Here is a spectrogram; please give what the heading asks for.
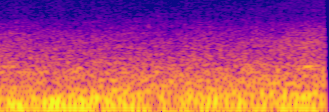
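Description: A steady rumble of a boat carrying people across water on their way to another place, with engine drone, rushing wash and gusty wind buffeting the microphone throughout; no voices can be heard.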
